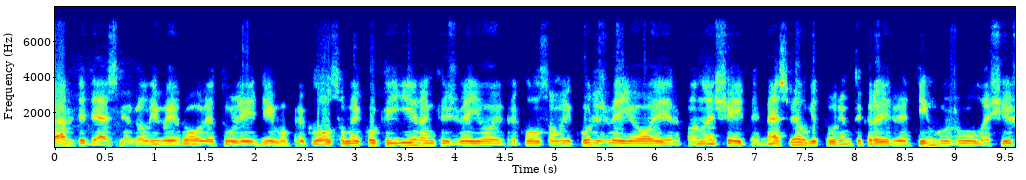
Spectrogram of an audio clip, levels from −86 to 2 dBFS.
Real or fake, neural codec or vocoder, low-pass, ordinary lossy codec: fake; codec, 16 kHz, 6 kbps, DAC; 7.2 kHz; Opus, 64 kbps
